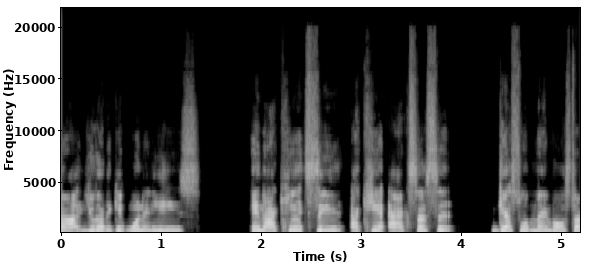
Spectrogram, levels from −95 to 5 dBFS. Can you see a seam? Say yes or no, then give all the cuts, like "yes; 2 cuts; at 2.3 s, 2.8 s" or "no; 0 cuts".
no; 0 cuts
